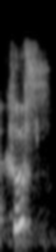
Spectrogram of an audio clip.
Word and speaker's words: kuf: It's a K or It does make a K sound. It's called a kuf.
